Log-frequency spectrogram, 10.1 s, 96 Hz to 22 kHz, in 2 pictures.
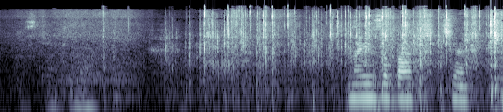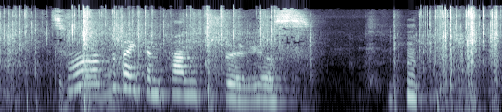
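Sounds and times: plastic bag rustling: 0.8s - 8.3s, 9.0s - 10.0s.

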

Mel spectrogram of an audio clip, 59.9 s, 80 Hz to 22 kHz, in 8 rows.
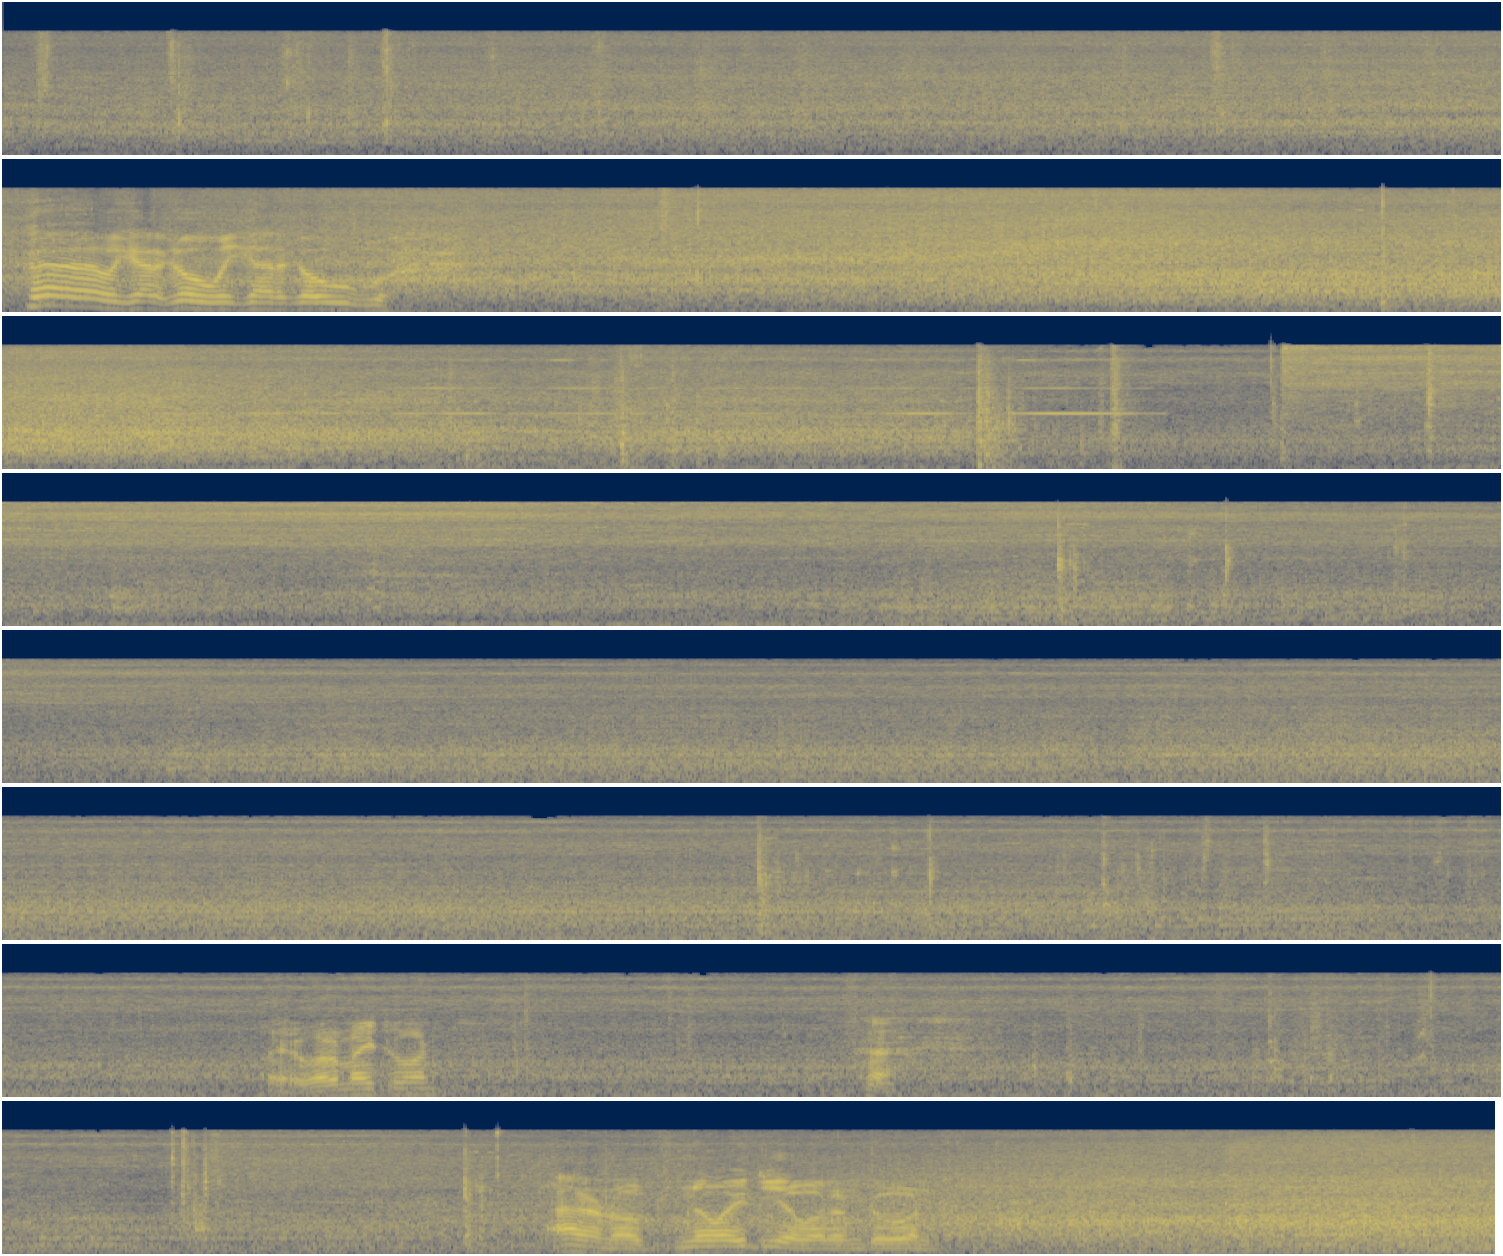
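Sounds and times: truck engine idling: 0.0s - 59.9s
cab door shutting: 19.6s - 20.8s
steady hiss: 20.9s - 59.9s.

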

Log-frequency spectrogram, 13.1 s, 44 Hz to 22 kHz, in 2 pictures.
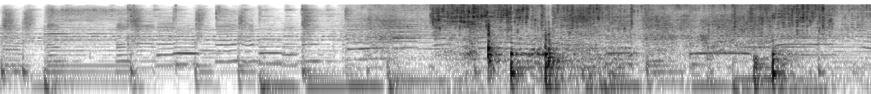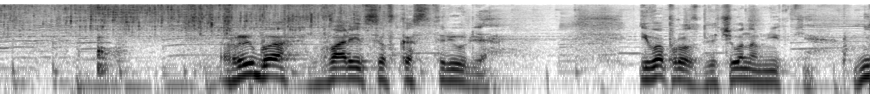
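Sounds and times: background music with bass line: 0.0s - 9.9s
hiss of water: 2.7s - 9.1s.

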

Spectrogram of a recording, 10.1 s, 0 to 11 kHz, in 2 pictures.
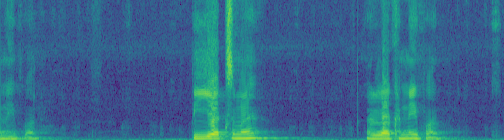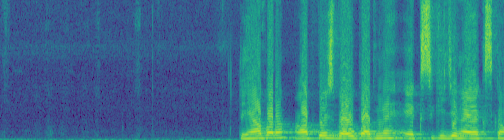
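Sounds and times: pen scratching on paper: 0.0s - 6.6s.

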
